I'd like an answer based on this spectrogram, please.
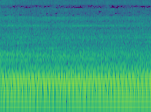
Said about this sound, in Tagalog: umaandar na yung makina natin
